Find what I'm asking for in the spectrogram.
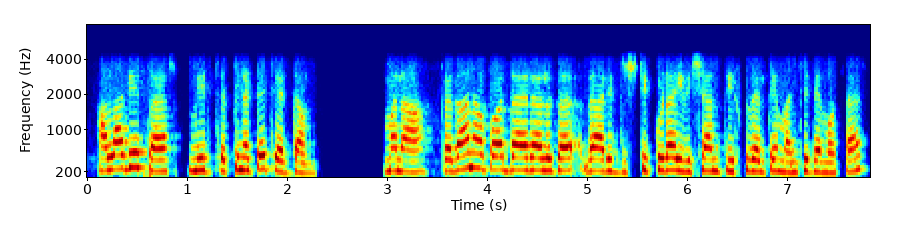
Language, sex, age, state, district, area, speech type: Telugu, female, 30-45, Andhra Pradesh, Sri Satya Sai, urban, conversation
